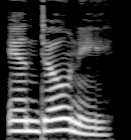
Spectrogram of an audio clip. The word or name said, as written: andoni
